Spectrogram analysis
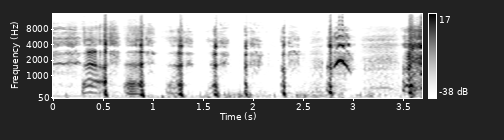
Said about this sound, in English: Damn, I made myself cough.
